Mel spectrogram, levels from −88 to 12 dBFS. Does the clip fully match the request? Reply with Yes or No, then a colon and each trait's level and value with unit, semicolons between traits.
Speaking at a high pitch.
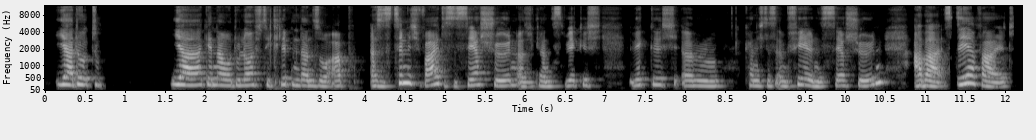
Yes: high, 215 Hz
